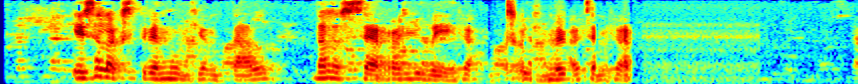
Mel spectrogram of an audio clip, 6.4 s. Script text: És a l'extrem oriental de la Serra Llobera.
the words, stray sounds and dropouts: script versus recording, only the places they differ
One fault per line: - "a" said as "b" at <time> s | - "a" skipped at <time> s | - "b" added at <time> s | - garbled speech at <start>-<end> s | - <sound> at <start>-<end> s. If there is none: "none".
- garbled speech at 3.7-4.7 s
